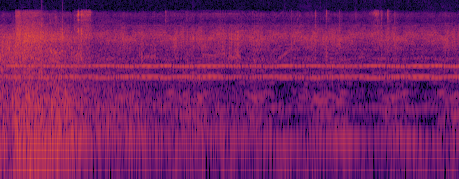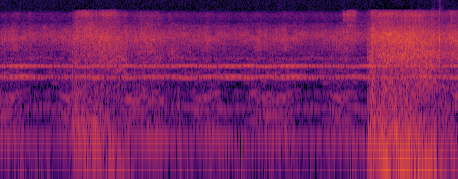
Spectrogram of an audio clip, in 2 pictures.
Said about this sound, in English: Where are those explosions coming from?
